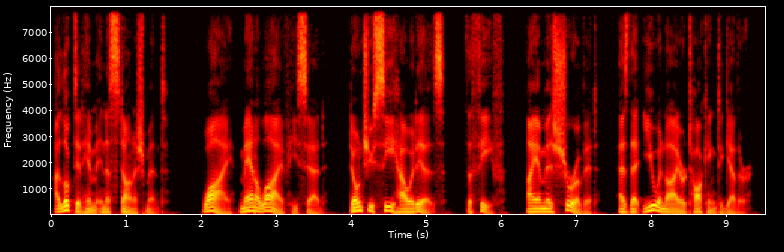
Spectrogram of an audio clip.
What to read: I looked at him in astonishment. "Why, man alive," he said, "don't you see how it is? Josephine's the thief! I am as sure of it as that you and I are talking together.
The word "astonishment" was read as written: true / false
true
